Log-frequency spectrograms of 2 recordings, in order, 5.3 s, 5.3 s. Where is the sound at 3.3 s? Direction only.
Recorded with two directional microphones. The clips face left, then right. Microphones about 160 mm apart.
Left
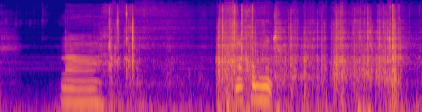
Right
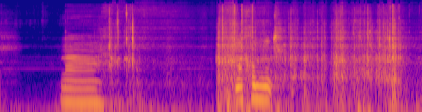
45° left (ahead or behind).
